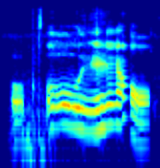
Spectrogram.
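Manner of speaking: sudden high, loud outburst; startled exclamation. Real, not acted. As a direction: jump at the shock. Startled by leaping cat.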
